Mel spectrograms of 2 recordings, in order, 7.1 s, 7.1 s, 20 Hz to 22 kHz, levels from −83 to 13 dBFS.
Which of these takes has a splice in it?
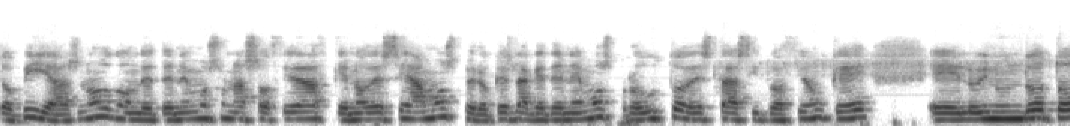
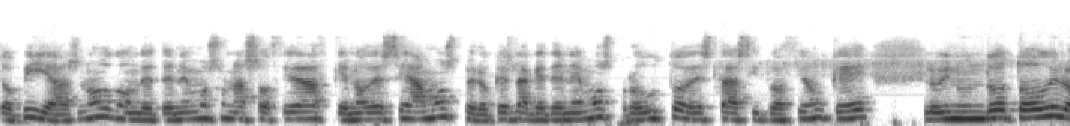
second; 1 cut; at 6.2 s

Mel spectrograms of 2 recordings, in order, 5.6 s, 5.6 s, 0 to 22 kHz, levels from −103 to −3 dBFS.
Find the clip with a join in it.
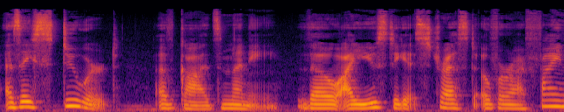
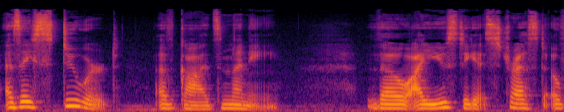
first; 1 cut; at 2.9 s

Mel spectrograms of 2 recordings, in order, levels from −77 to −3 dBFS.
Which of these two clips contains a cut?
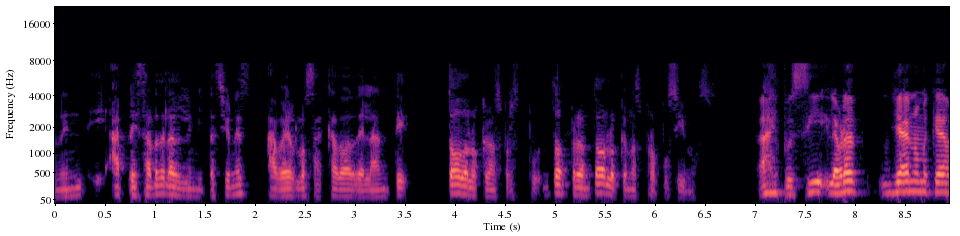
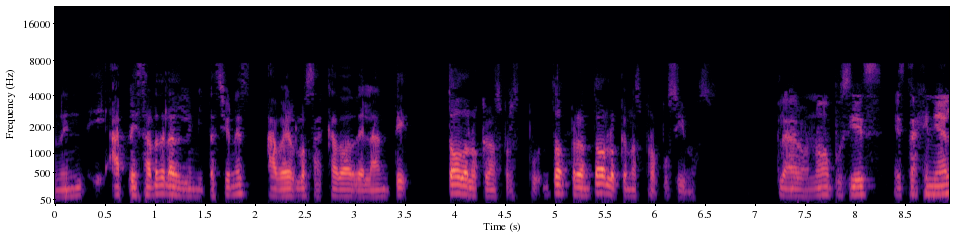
first; 1 cut; at 6.9 s

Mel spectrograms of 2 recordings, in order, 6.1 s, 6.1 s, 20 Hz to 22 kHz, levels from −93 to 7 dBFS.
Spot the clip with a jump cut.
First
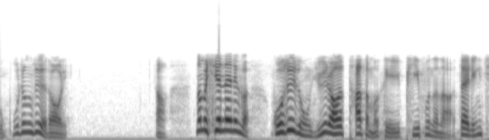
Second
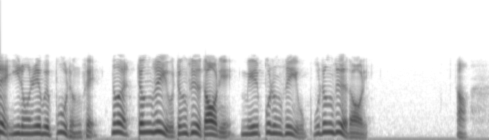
first; 1 cut; at 4.3 s

